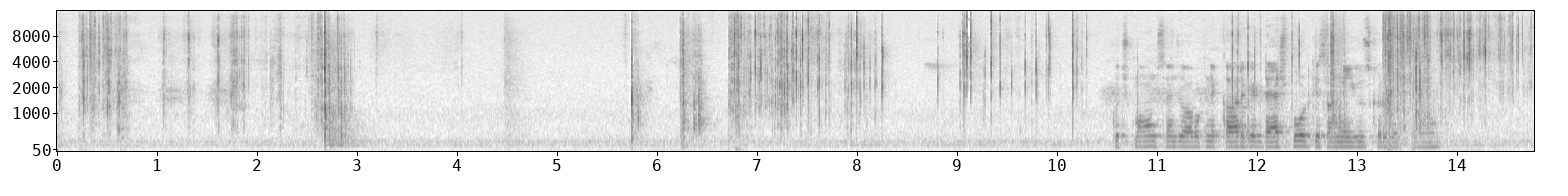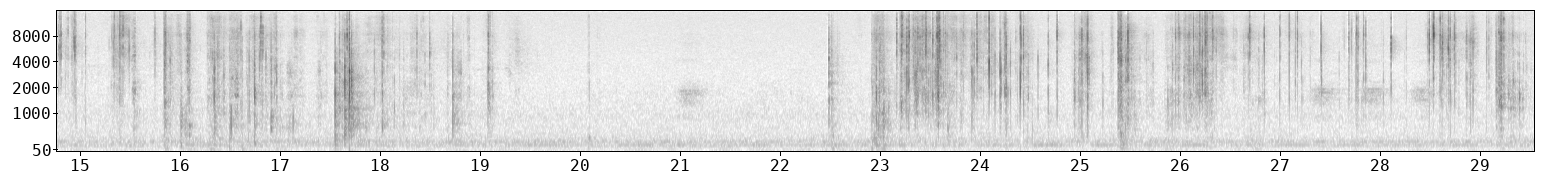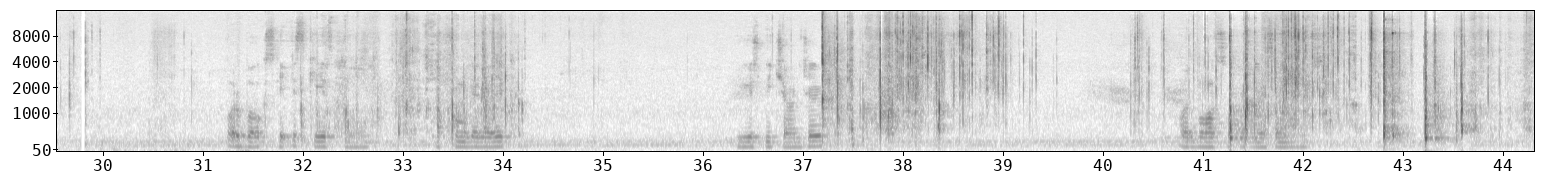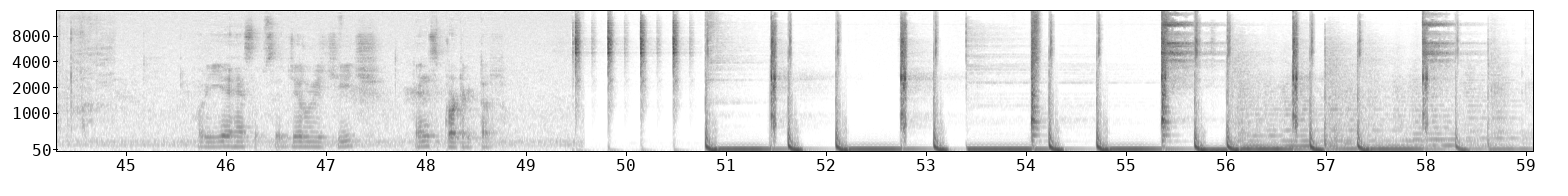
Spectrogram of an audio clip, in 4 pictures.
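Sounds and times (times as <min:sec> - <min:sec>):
packaging rustling: 0:00.0 - 0:03.3, 0:06.2 - 0:10.6, 0:11.6 - 0:19.5, 0:22.9 - 0:30.9, 0:31.8 - 0:34.8, 0:37.1 - 0:45.0.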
